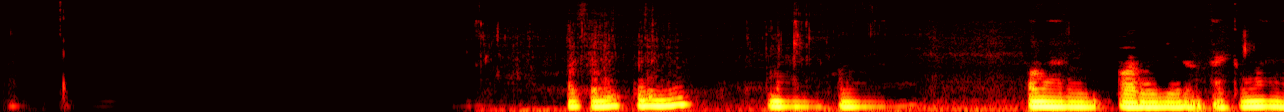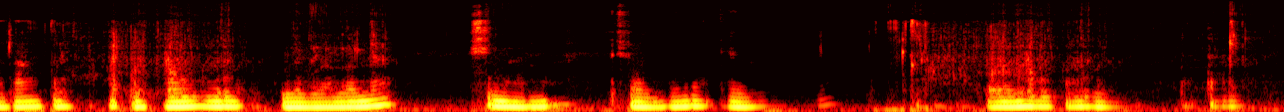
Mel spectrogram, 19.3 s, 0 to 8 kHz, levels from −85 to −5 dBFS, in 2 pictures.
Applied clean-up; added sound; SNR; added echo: neural mask model DeepFilterNet 3.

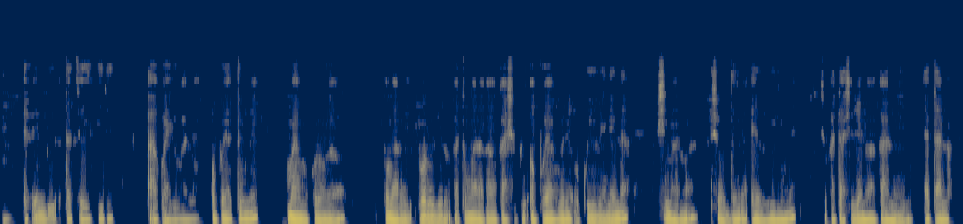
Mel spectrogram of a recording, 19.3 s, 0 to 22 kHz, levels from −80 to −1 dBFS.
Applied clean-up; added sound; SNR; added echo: none; none; none; none.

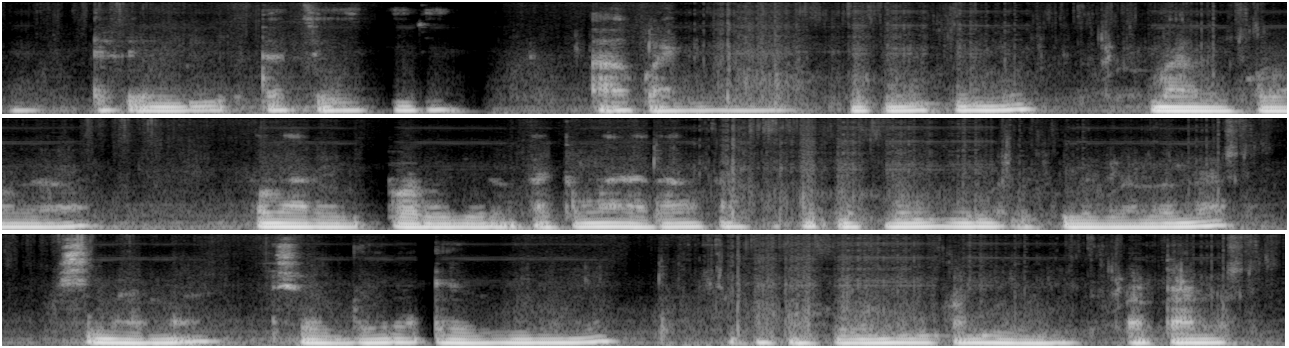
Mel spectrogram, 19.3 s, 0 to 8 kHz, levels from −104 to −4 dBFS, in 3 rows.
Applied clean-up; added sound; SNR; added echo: neural separator model SepFormer DNS4.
